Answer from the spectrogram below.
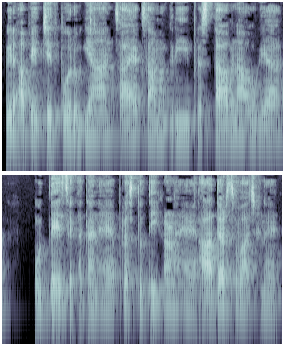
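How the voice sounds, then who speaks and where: Man giving a steady revision lesson. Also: mid-range voice, moderate pace. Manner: steady explanatory listing of points. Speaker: teacher. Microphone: screen-recorded voice-over. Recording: echoey room.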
